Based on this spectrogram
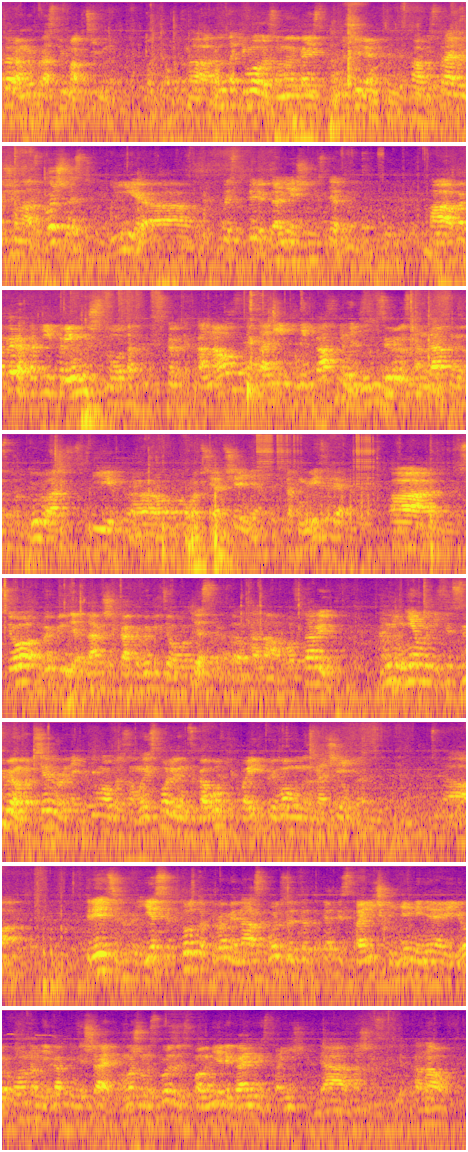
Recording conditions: live audience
